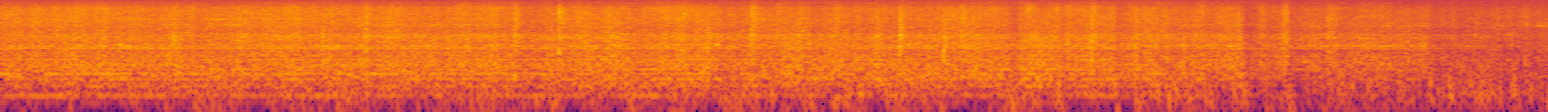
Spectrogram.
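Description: Diesel-hauled passenger train running, heard from on board: a steady locomotive engine drone with wheels clicking over the rails.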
